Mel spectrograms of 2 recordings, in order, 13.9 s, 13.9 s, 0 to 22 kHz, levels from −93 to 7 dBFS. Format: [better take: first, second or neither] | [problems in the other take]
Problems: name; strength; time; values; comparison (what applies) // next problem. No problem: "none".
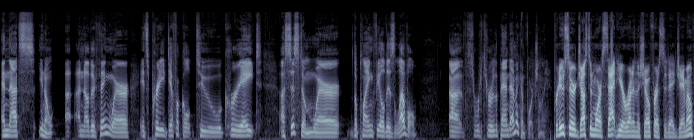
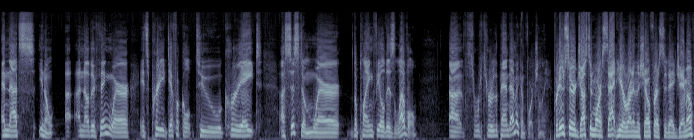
first | distortion; heavy; 8 dB below the speech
